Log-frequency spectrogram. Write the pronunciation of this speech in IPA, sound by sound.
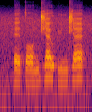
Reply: ɛ˩ t̪ ɔ˩ n d͡ʒ æ˥ ʊ̯ ʔ y˩ n d͡ʒ æ˥

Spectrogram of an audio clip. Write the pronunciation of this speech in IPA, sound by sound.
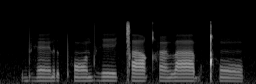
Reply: dʱ ɛ̃ː r pʰ ɔ̃ dʱ eː ǀ a qʰ ẽ β aː b ǃʰ õ

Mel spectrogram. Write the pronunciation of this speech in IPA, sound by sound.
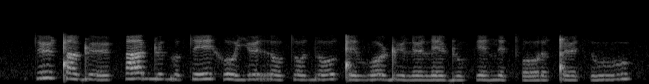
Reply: t̪ ø ǃ a ɖ ø | a ɡ ɖ ʏ ɡ ʊ t̪ e x o j ʏ r o t̪ o d o ǃ ɪ v o ɖ y l ʏ l e ɖ u k e n̪ ɪ t̪ʰ o ɾ ʊ ǃ ø s u

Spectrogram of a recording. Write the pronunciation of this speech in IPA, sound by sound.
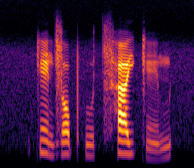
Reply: k ẽ˥˧ d͡z ɔ˦ pʰ u˧ t͡sʰ a˦ j k ẽ˨˦ m

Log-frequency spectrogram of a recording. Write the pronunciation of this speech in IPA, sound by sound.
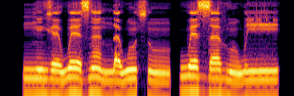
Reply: ŋ ĩ˨ ɣ e˨ w e˦˨ z ɛ̃˦˨ n ɛ˨ w ũ˧ s ũ˨ | w e˦ z ɛ˧ v ũ˨ w iː˧

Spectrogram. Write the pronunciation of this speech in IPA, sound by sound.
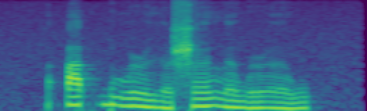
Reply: ʔ a˦˥ t̚ ɓ u˧ ɹ ɨ˨˩˨ ə̯ ʂ əː˧˥ l ə˨˩ w ɹ əː˨˩˨ w

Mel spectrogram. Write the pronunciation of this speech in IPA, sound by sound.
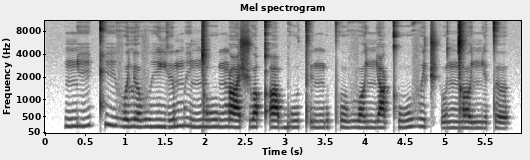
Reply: ɲ i kʰ i v ə lʲ ʌ v i j ɪ m i ŋ͡ǀ u ŋ ɑ ʃ u qʼ ɑ b u tʼ ɪ ŋ ʊ pʰ ʊ v ʌ ɲ ɑ kʰ u v ɪ t͡ʃʼ ʊ ŋ͡ǀ ʌ ɲ ɪ t ə

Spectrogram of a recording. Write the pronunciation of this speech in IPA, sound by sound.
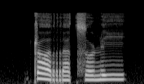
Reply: ʈ ʌ r ɐ t͡s o ɳ i

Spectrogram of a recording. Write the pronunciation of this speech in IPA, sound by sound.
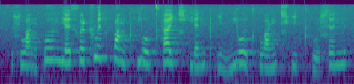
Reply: s w ɑ̰˨˩ ŋ k o˥ ʊ̯ n̪ j ɛ˧˥ x ɤ˧˥ ʈ͡ʂ w ə˥ n p ɑ˥˧ ŋ t̪ʰ j o˥˩ ʊ̯ kʰ a˥ ɪ̯ t͡ɕʰ j ɛ˧˥ n pʰ ḭ˨˩ n m j o˥˩ ʊ̯ t̪ʰ w ɑ˧˥ ŋ t͡ɕʰ i˧˥ t̪ʰ ṵ˨˩ s ə˥ n

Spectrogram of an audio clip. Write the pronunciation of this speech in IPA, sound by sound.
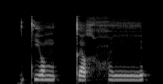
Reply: tʲ ɔ ŋ tː ɛ χ ħ e̤

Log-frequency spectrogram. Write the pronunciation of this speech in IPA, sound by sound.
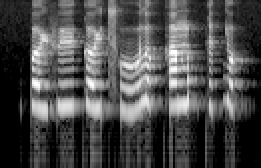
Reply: p ɵ˨ ɥ f yː˨˧ k ɵ˨˧ ɥ t͡sʰ uː˨˥ l ʊ˧ k̚ h ɐ˥ m | k ɪ˨˥ k̚ j ʊ˨˥ k̚

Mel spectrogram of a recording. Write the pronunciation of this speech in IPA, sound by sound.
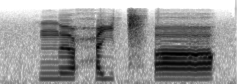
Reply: ŋ œ ħ i t͡sʼ ɑ

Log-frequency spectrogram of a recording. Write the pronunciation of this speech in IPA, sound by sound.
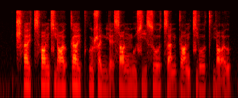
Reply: ʈ͡ʂʰ a˥˩ ɪ̯ t͡sʰ ɑ˥ ŋ ɕ j ɑ˧˥ ʊ̯ k a˥˩ ɪ̯ pʰ u˧˥ ʂ a˧ ɪ̯ m j ɛ̰˨˩ s ɑ˥ ŋ m u˥˩ ɕ i˥ s o˥ ʊ̯ t͡s a˧˥ n k ɑ˧˥ ŋ t͡ɕ j o˧˥ ʊ̯ t̪ʰ j ɑ̰˨˩˦ ʊ̯

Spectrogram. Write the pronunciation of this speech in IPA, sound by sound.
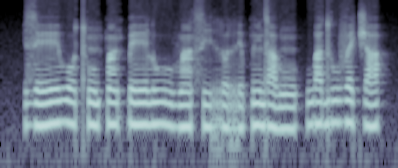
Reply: z eː˨˦ β o˨ tʰ ũ˨ p ã˦ k͡p eː˦ l uː˦˨ β ã˦ s i˨˦ r ʊ˨ r ɪ˨ p ĩ˦ d a˨ β ũ˨ | w a˦ d uː˦ v ɛ˦ t͡ʃ a˨˦

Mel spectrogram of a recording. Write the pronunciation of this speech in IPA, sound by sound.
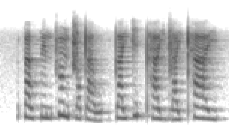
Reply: p a˥˧ w p ẽ˥˧ m t͡s ɔ̃˥˧ n t͡ɕ ɔ˧ t̪ a˨˩ w | t̪ a˧ j k i˦ ʔ pʰ a˧ j d͡z a˧ j t̪ʰ a˥˧ j

